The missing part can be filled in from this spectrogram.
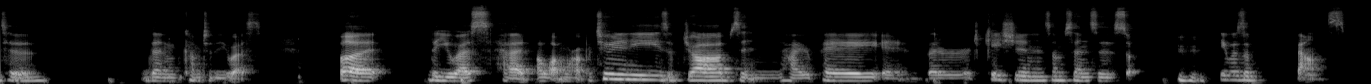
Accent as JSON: {"language": "English", "country": "Brazil", "moved": "as an adult", "lives_now": "United States", "said": "I am from Brazil myself. I came to Georgia Tech for college in 2014 as an international student."}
